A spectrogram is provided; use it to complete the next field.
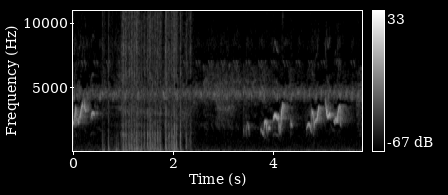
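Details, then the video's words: Red-whiskered bulbul, a spirited wild bird found at the day's final trapping outing; rustling handling noise at first, then clear chirpy warbled phrases in quick succession against a continuous insect whine. "kèo cuối ngày gặp bổi xung"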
